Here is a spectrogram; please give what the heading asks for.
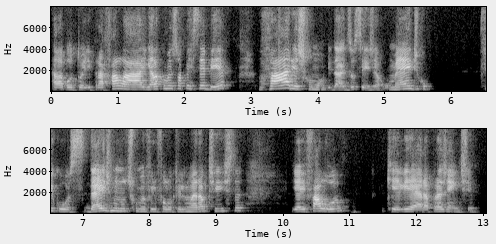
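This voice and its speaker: A woman in her thirties with a Brazilian Portuguese accent talks about her child in a candid personal interview, emotional and halting with many restarts. Her medium-pitched voice sounds pushed and bright.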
